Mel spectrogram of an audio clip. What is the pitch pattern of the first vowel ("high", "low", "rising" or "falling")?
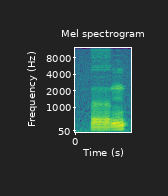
rising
